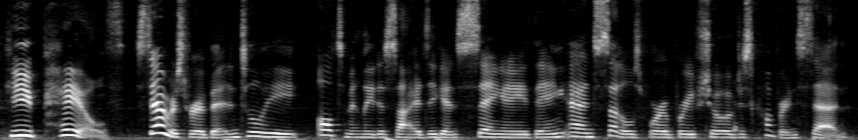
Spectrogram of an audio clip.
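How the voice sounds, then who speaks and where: A woman voicing a sharp-tongued, sardonic heroine in a dry, taunting and theatrical read-aloud of a visual novel. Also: lowish voice, moderate pace, few pauses, low-quality recording. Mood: dry amusement. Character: sharp-tongued sardonic woman narrating her thoughts, teasing and haughty.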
